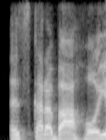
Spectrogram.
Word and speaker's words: escarabajo: Escarabajo. Yeah, like the hole, like the H. The J is someone pronounced like an H. Ho.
